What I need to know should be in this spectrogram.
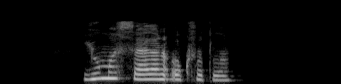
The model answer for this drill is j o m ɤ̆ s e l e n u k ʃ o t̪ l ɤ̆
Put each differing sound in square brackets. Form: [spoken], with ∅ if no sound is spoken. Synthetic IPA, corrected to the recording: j [u] m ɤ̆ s [æ] l [æ] n [o] k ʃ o t̪ l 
